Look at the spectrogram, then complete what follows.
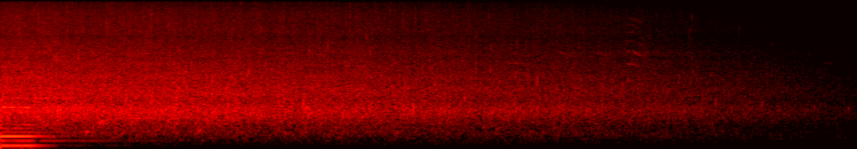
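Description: Running water of a stream, an even rushing babble, fading out slowly to silence; the last held notes of a song die away in the first second.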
